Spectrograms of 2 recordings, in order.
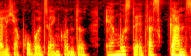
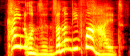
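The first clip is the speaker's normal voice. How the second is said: triumphant high-pitched shout; loud, rising kobold triumph; Pumuckl; 8 semitones higher, 8 dB louder than usual. A narrator's reading. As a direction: crow it loudly in victory. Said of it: "triumphierte Pumuckl".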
